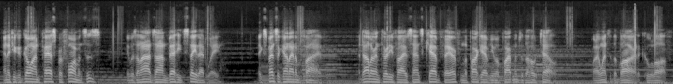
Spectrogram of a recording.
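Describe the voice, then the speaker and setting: An American actor playing a sardonic, hard-boiled insurance investigator in 1950s radio noir style, clipped, dry and cynical. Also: male voice, lowish voice, moderate pace, music in the background, natural voice. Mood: wry, world-weary. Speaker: lead actor and narrator in a radio detective drama. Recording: muffled vintage radio recording.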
